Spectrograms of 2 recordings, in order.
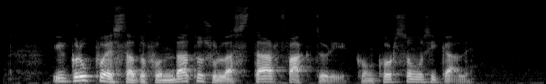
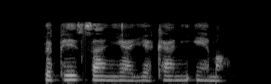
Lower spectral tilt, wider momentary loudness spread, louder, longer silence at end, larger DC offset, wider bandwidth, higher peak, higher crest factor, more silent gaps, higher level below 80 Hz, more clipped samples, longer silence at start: first, -8.5 dB/octave vs -3 dB/octave; about the same, 13 LU vs 11 LU; first, -18 LUFS vs -30 LUFS; first, 0.75 s vs 0.45 s; neither; first, 11 kHz vs 7.6 kHz; first, -2 dBFS vs -12 dBFS; about the same, 16 dB vs 20 dB; neither; first, -52 dBFS vs -68 dBFS; neither; about the same, 0.55 s vs 0.45 s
